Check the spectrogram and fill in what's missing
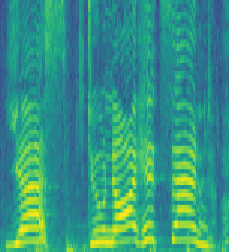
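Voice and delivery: high, loud urgent yell; alarmed shout. Acted. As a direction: stop him before he posts. Stopping a bad post.

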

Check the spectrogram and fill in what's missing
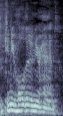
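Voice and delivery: normal talking voice

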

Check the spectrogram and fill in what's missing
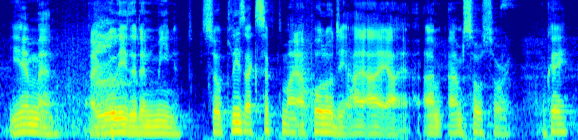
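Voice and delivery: sincere apology. Acted. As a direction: apologize gently and humbly. Remorseful apology after fight.

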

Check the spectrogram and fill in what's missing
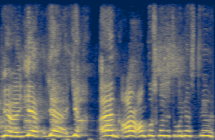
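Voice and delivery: loud, high, thrilled; excited shout. Real, not acted. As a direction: shout the good news with glee. Excited news about uncle.

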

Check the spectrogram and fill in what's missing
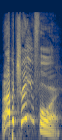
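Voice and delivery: high, outraged mock protest; an incredulous husband answering his wife; indignant husband. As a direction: throw the question back at her in disbelief. Voicing the husband's indignant comeback.

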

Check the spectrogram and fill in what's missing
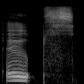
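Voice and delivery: ordinary delivery, nothing marked

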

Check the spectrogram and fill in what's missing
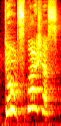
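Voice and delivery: high, slow, drawn-out grown-up warning; mock grown-up plea. Grown-ups at the pool begging kids, high and slow. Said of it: "They say".

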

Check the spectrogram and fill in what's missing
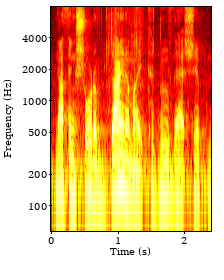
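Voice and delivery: ordinary delivery

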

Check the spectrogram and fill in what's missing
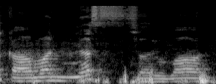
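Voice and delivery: কামান্যা সর্বান with the visarga spoken as a held স; correct sandhi pronunciation. Shown as a demonstration. Teacher showing students how to pronounce it. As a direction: run কামান্যা into সর্বান, doubling the s. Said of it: "মানে উচ্চারণটা কেমন হবে?".

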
